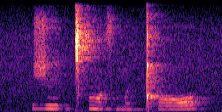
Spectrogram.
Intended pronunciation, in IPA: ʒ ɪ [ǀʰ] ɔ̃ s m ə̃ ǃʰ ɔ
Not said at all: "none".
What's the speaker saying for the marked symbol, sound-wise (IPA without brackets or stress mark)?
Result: ǀʰ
